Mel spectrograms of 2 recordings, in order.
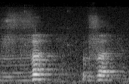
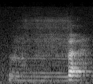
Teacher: this consonant is a fricative one, and v, labiodental, right? As opposed to wail.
